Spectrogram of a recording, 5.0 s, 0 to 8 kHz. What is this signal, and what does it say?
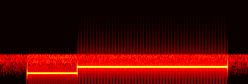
Two-tone page, heard as a one-second tone, then a three-second tone, about 1040 then 1650 Hz. It is heard from 0.5 to 4.5 s.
